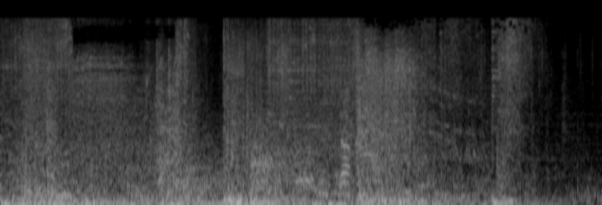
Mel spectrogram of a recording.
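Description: Fire crackles and roars during a fight.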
